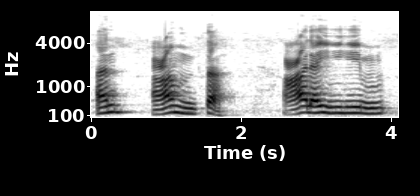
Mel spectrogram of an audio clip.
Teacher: اب یہاں پر کچھ لوگ غنہ کرتے ہیں، یہ غنہ کرنا غلط ہے، اس طرح پڑھنا غلط ہے، کیونکہ نون کے بعد، نون ساکن کے بعد عین حرف حلقی ہے، تو یہاں غنہ بالکل نہیں کر سکتے، اجازت نہیں، منع ہے۔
